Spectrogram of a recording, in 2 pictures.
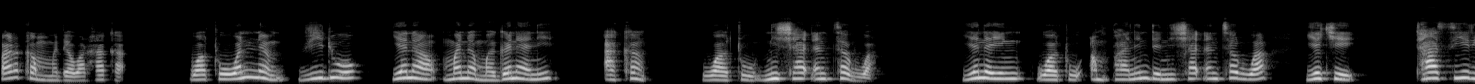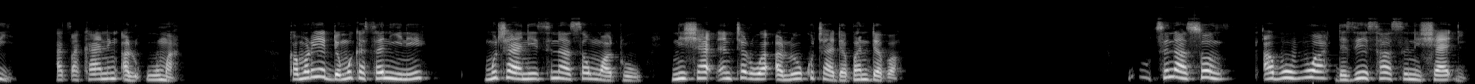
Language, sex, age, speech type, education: Hausa, male, 30-45, spontaneous, primary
